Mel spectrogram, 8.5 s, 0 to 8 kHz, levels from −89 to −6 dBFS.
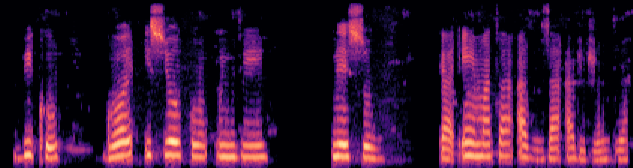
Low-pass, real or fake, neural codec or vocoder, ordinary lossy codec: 7.2 kHz; real; none; none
